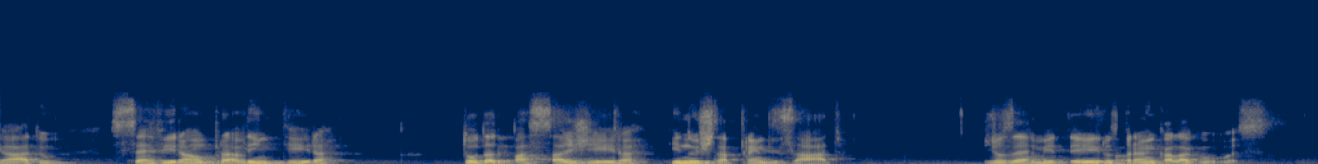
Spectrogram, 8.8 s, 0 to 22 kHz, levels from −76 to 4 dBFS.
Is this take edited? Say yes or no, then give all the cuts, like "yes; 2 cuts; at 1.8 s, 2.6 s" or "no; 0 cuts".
yes; 5 cuts; at 1.6 s, 3.3 s, 4.8 s, 6.9 s, 7.4 s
